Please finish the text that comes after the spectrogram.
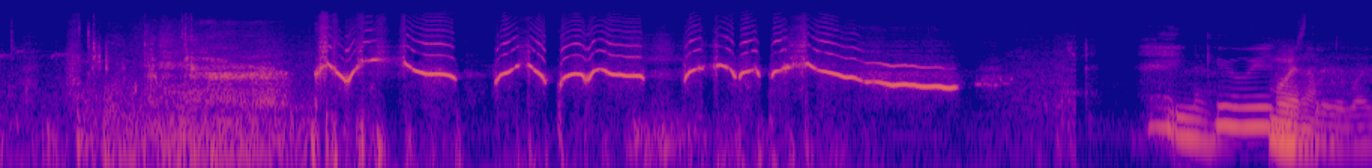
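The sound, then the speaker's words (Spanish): A person whistles a melodic, speech-like phrase in quick bursts and gliding pitch changes, loud, in Silbo Gomero, the whistled language shepherds use to communicate on the mountainous island of La Gomera in the Canary Islands, followed by a brief spoken voice at the end. “Es el silbo gomero.”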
